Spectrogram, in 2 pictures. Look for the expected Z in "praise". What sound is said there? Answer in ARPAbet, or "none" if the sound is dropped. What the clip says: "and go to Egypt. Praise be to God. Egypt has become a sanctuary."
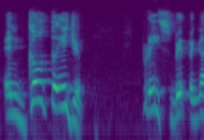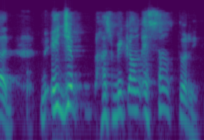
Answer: S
